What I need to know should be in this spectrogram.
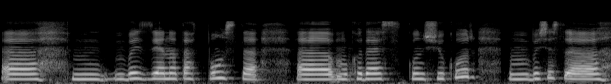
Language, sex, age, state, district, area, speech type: Kashmiri, female, 30-45, Jammu and Kashmir, Bandipora, rural, spontaneous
